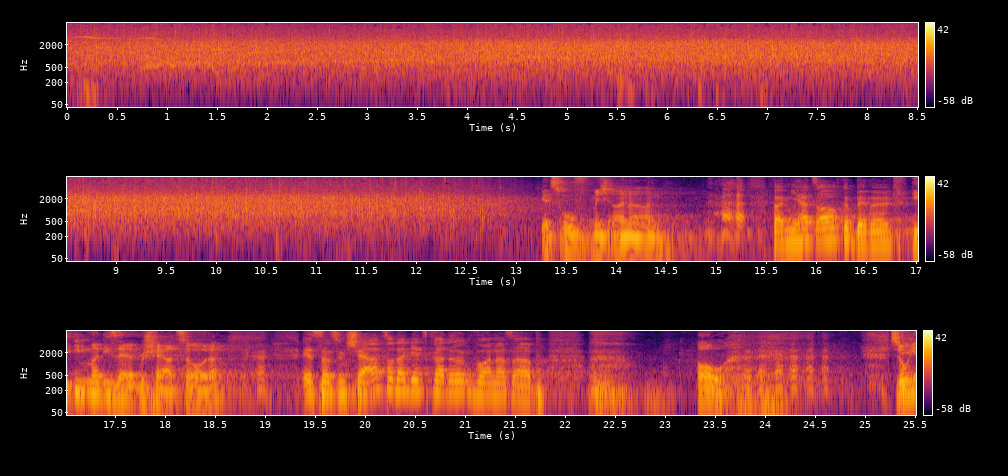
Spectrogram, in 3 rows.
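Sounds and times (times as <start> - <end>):
applause: 0.0 - 13.3
speech: 13.2 - 22.4, 23.3 - 25.5
laughter: 14.9 - 15.5, 23.6 - 24.9.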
